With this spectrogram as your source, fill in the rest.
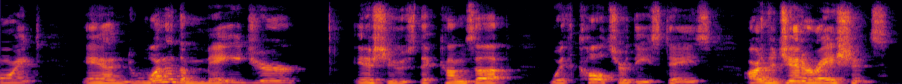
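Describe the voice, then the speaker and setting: A man with an American accent speaks at a very slow pace in a fairly high, somewhat breathy voice with ordinary pitch variation. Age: 60s. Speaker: college lecturer. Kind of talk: lecture.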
